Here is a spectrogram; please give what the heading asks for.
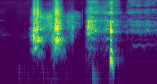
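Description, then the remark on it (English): A person imitates a dog barking with two quick woof-like bursts followed by a rougher third bark, voiced loudly and alone, with no other talk. “I just barked.”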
